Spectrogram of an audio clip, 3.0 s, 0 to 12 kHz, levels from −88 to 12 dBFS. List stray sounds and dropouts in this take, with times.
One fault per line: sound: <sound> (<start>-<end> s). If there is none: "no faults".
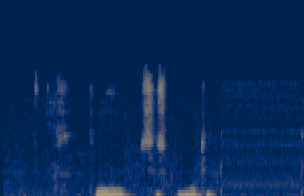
no faults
